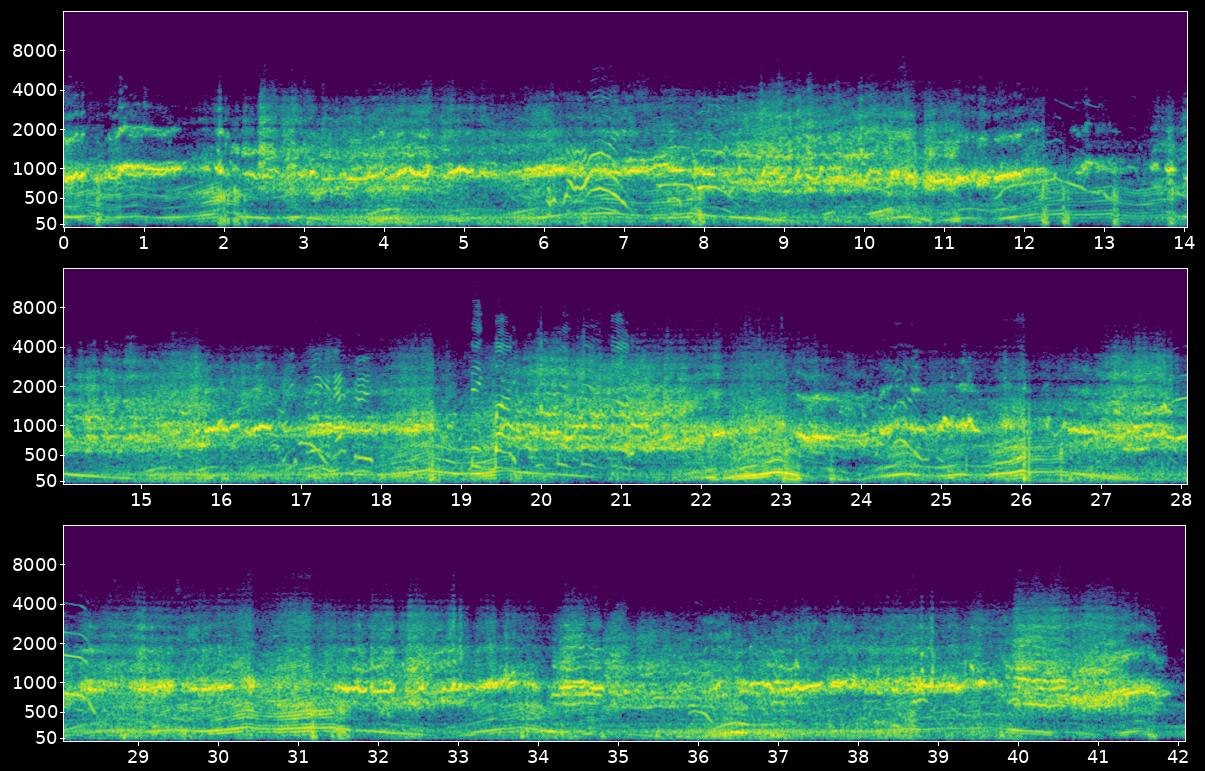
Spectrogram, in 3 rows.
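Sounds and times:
car engine revving: 0.0s - 42.0s
tyres squealing: 0.0s - 42.0s.

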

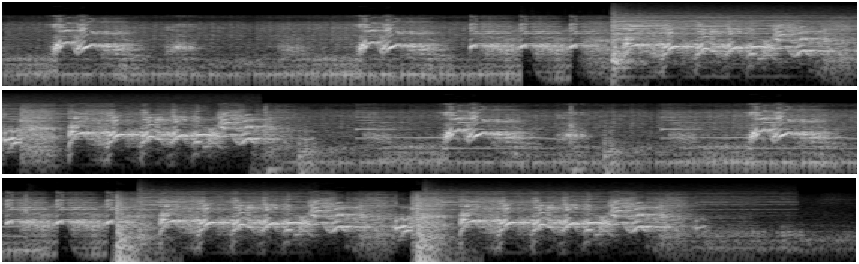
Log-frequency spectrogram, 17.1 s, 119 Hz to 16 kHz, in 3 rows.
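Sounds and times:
small dog barking and yipping: 0.3s - 16.3s
low thumps: 5.5s - 8.3s, 9.2s - 10.3s, 12.2s - 12.6s.

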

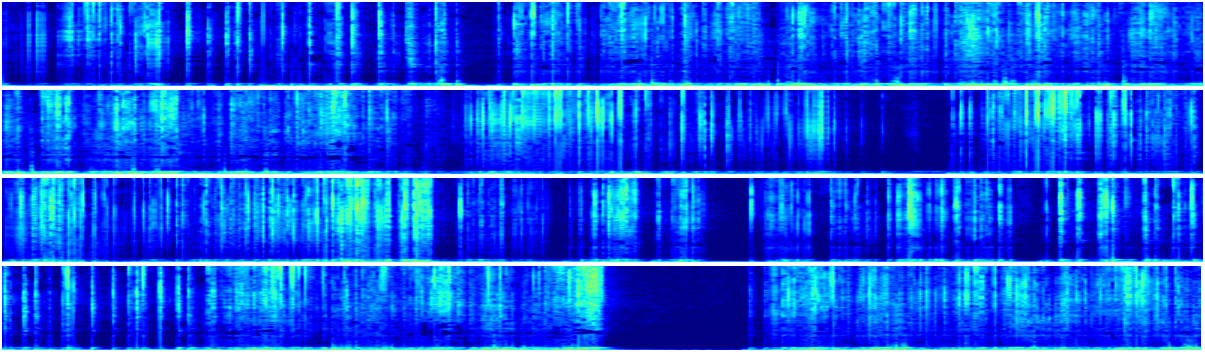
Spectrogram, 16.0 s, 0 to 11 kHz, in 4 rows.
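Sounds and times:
nails scratching microphone grille: 0.0s - 16.0s.

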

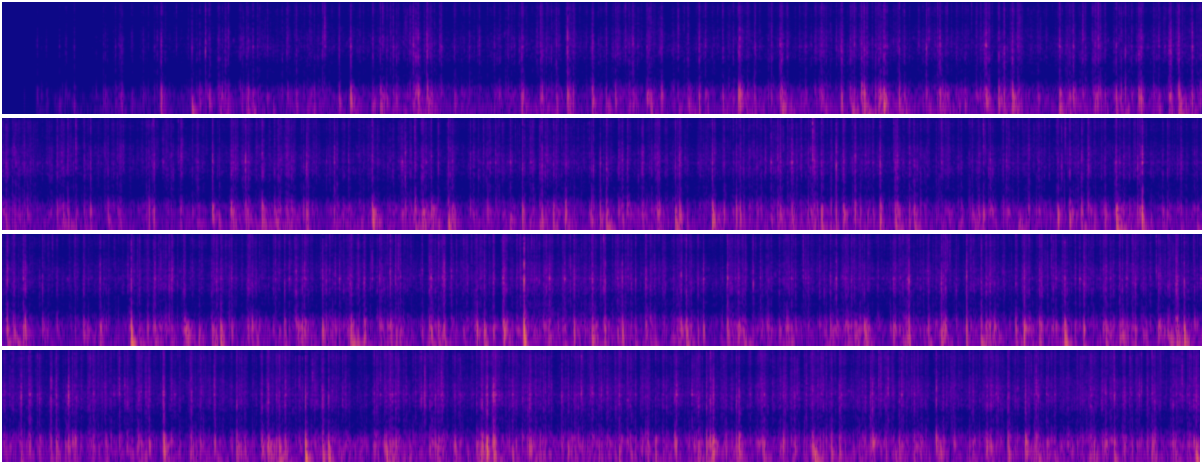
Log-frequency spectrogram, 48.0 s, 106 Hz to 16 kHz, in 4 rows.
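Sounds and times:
steady rain falling: 28.4s - 37.7s.

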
